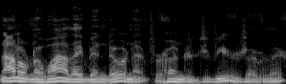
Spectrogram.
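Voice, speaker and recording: On a very clean recording with a silent background, a man talks at a medium pitch, somewhat breathy, with lively intonation. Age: 70s. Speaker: talk show co-host. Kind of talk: casual chat. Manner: halting.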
